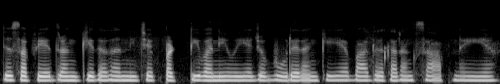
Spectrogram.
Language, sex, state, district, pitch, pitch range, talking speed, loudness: Hindi, female, Bihar, Kishanganj, 190 Hz, 185-195 Hz, 265 wpm, -16 LUFS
